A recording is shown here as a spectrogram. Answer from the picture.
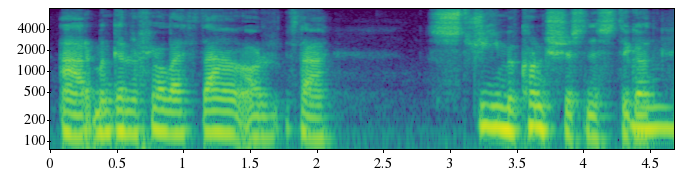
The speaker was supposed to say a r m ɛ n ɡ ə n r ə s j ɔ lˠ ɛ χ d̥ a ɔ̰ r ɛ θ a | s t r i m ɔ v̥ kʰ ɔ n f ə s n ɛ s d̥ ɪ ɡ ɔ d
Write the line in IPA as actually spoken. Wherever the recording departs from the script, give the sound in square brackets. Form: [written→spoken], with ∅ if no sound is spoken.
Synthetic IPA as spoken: a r m [ɛ→a] n ɡ ə n r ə [s→χ] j ɔ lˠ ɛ [χ→θ] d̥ a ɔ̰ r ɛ θ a | s t r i m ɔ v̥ kʰ ɔ n [f→ʃ] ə s n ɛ s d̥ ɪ ɡ ɔ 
